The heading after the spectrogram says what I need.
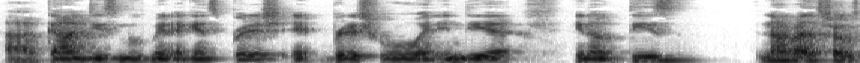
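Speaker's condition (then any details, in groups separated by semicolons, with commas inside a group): No condition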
